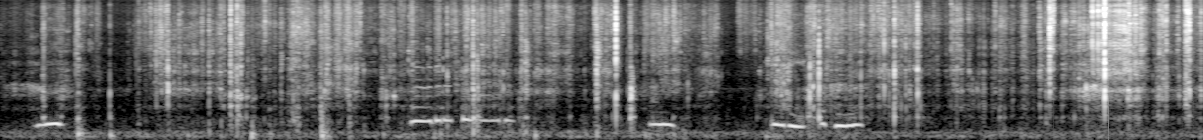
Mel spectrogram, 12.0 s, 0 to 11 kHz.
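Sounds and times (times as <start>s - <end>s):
person humming: 0.3s - 0.7s, 4.1s - 5.3s, 6.4s - 6.8s
paper sticker sheets rustling: 0.4s - 12.0s.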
